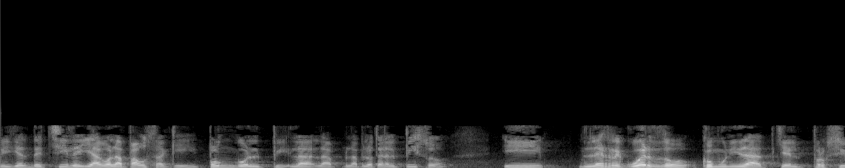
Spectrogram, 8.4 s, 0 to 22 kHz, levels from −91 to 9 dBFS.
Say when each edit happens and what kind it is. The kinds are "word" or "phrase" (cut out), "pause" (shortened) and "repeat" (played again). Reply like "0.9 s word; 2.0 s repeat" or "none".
4.7 s pause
